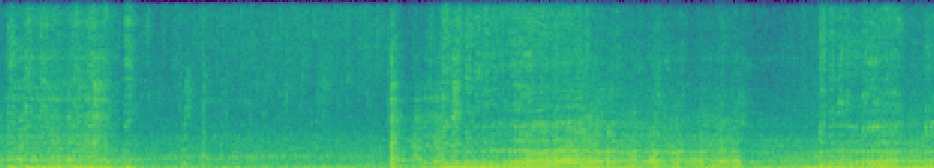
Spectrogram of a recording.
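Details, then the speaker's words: Tohatsu outboard on a water hose, running poorly even after carb and fuel pump rebuild, running on choke: rough and uneven, stumbling about three beats a second; not firing on all cylinders. "so I'm choking it right now because they won't run well I kind of run on its own but it's not running on all the cylinders right"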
